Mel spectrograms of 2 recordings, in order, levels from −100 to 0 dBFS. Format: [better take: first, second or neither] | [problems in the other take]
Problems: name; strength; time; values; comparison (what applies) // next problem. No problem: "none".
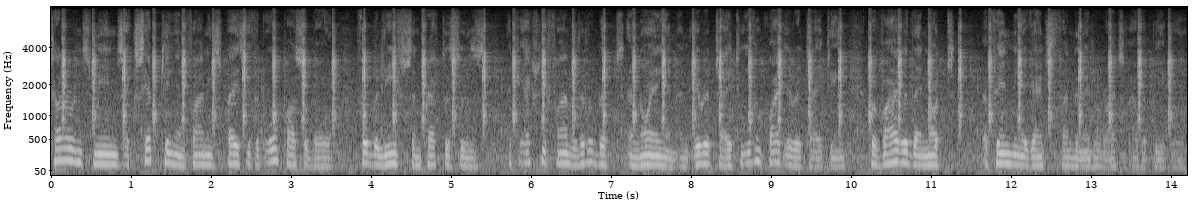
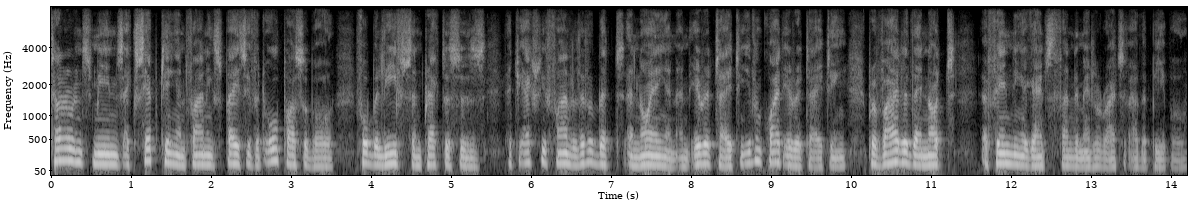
second | background sound (Clock); 4 dB below the speech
